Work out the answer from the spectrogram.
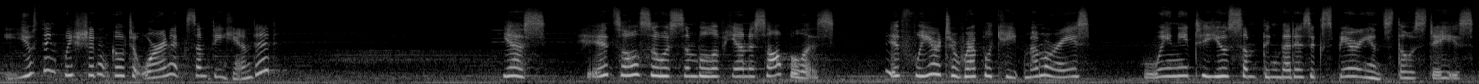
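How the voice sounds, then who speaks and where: Innocent little girl, piping very high and slow, childlike game character over faint music. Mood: earnest explaining. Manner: childlike, simple halting phrases. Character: tiny childlike girl, innocent, timid, speaks in third person. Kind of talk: scripted video game drama acting.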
